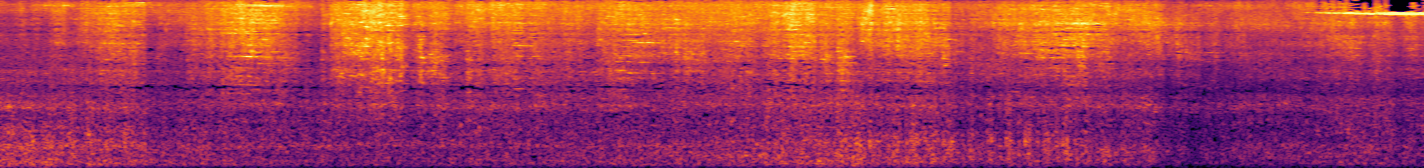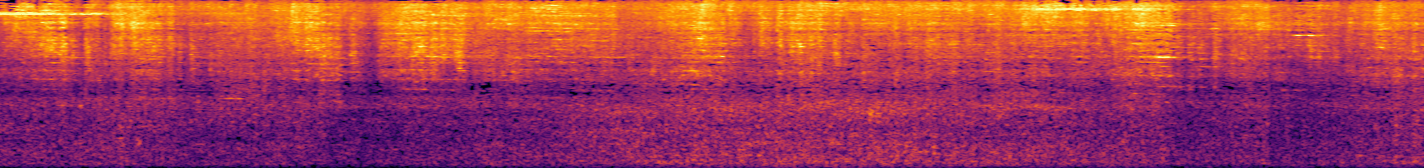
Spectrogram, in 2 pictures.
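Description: Freight train cars rolling steadily past at close range: the continuous rumble and rattle of steel wheels on the rails, with recurring bursts of high-pitched wheel noise every second or two.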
